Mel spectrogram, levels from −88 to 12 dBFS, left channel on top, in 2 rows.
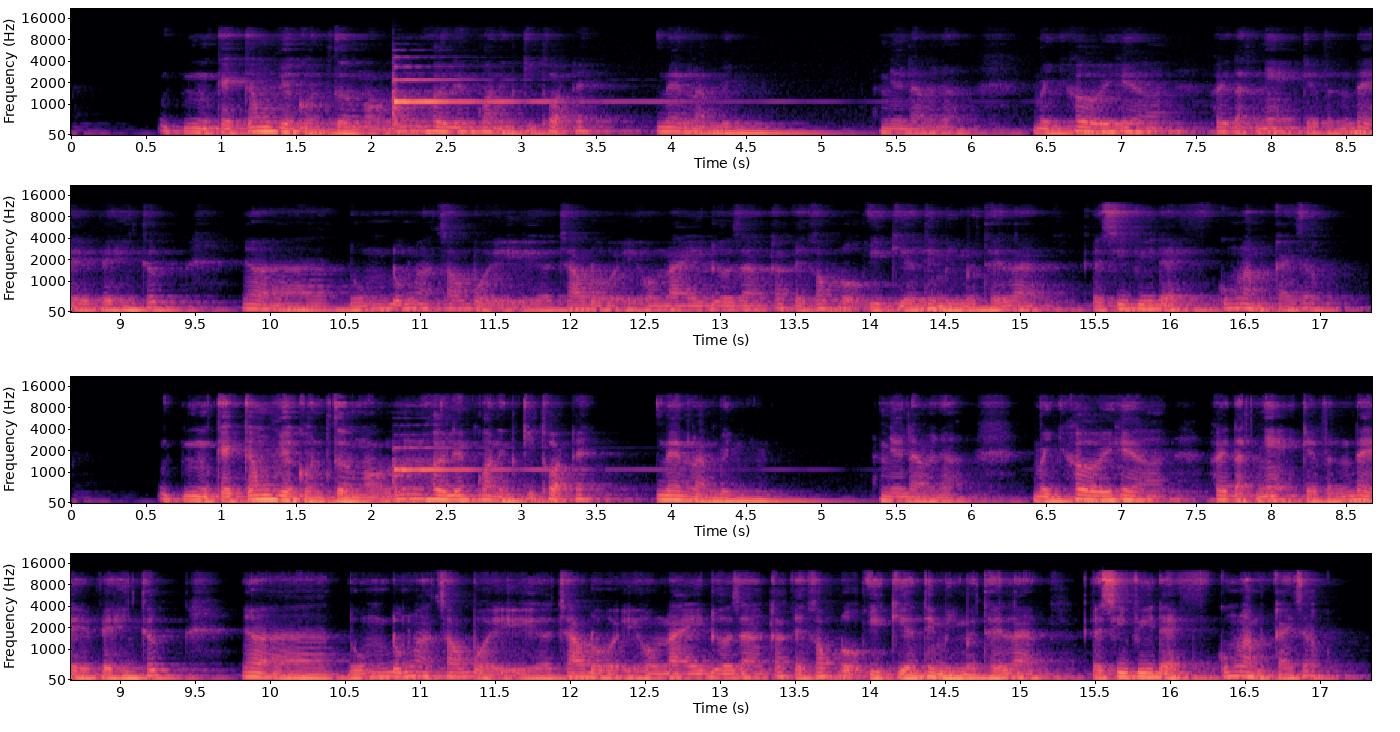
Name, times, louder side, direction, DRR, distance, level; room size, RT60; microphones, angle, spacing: voice 1, 0.6-3.5 3.9-4.7 5.4-15.2 15.5-17.1, right 3 dB, 85° right, 0.5 m, -21 dB
Piano, 2.1-4.1 4.7-4.8, left 5 dB, 65° left, 0.5 m, -25 dB
6.9 x 5.8 x 5.7 m
head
